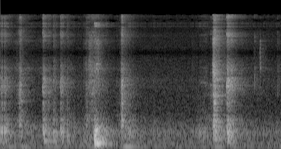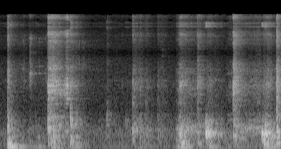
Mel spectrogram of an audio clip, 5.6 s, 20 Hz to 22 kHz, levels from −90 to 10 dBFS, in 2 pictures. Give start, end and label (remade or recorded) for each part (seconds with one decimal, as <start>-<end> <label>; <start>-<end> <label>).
0.0-1.2 remade; 1.2-2.4 recorded; 2.4-3.2 remade; 3.2-4.6 recorded; 4.6-5.6 remade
